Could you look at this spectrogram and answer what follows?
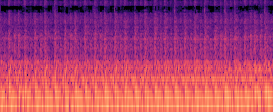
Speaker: The wheel was grinding against the lemon seed. It kept making this grinding noise.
